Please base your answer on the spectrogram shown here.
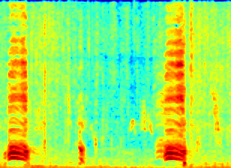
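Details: Crows gathering together over food: two harsh, loud caws about two seconds apart, each short and grating, with quiet outdoor background between them.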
